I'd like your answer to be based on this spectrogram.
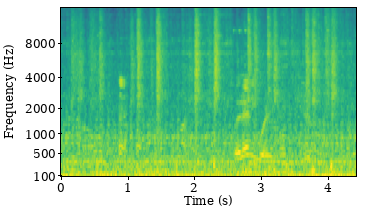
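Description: Steady low rumble of a moving train heard from inside a carriage, continuous and fairly loud, with someone talking over it and a few faint squeaks and rattles.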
